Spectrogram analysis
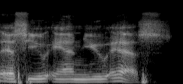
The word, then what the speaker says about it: sunus: form of English, is S-U-N-U-S. It would be pronounced sunus.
